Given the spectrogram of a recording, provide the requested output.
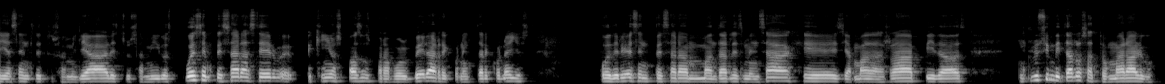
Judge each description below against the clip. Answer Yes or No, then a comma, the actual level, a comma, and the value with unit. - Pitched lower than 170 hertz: Yes, medium, 140 Hz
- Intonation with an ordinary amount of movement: No, narrow, 2.1 semitones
